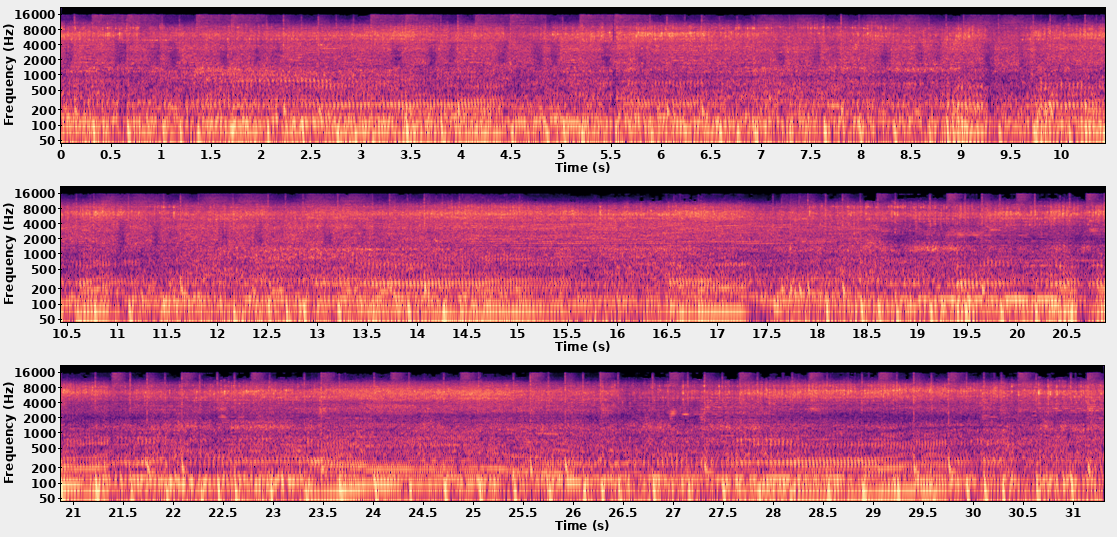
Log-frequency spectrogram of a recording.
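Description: ATV (quad) engine running under changing throttle as it laps a dirt track, its note rising and falling with the turns and straights.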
